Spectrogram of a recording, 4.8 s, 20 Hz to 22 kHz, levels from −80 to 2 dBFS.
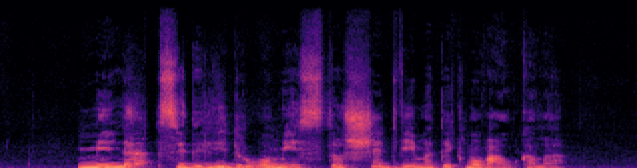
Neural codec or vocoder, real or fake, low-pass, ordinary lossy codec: codec, 44.1 kHz, 7.8 kbps, Pupu-Codec; fake; none; none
